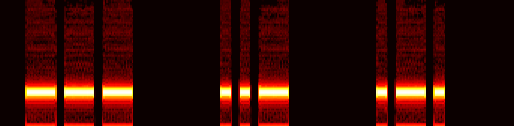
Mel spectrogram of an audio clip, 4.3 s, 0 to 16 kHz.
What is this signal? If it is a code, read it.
Morse code, heard as a keyed tone, about 15 wpm, spaced as for 8 wpm, 1000 Hz. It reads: OUR
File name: qotdfiles / 8wpm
